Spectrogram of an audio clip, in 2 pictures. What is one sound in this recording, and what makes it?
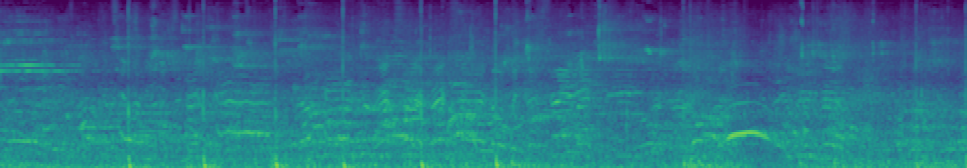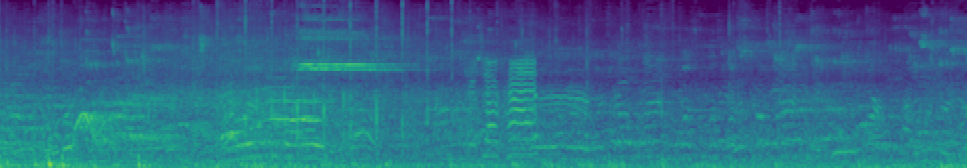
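A crowd of spectators chatters and calls out in the background.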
